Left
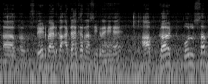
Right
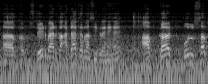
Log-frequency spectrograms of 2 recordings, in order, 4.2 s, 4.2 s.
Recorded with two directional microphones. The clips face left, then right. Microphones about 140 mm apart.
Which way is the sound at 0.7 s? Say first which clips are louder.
Even; 15° right (ahead or behind).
